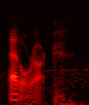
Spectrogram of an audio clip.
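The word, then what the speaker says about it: Attlerock: Rock The eddle Rock you pronounce that adlerock they're not a traveler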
